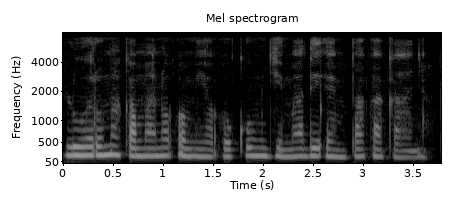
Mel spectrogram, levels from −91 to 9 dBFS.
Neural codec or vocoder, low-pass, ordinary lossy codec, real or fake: vocoder, 44.1 kHz, 128 mel bands, Pupu-Vocoder; 7.2 kHz; none; fake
